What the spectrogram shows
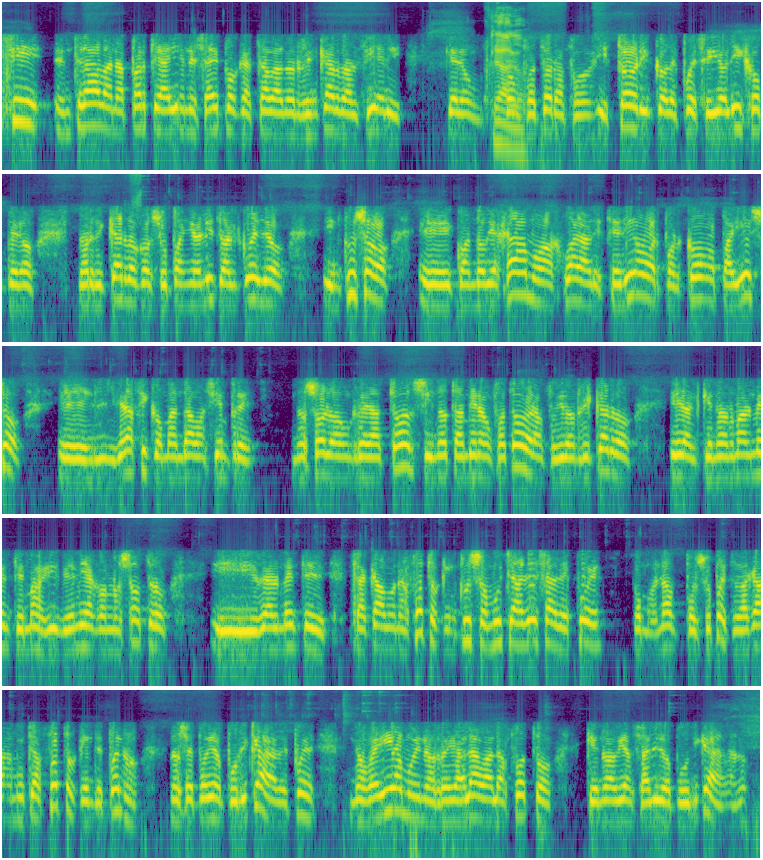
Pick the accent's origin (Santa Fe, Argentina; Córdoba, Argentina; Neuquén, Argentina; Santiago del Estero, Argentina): Santa Fe, Argentina; Las Parejas; also born or lived in Villa Urquiza, Buenos Aires; now in Buenos Aires, Argentina; de pibe, en las parejas, en mi pueblo, de chico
